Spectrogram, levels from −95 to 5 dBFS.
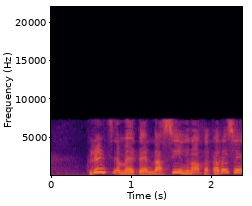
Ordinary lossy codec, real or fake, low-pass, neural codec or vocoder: none; fake; none; codec, 16 kHz, 1.1 kbps, Voila-Tokenizer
